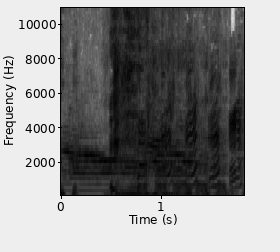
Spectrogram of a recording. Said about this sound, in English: Have you ever heard felines going at it? My goodness, that tomcat is really into it.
